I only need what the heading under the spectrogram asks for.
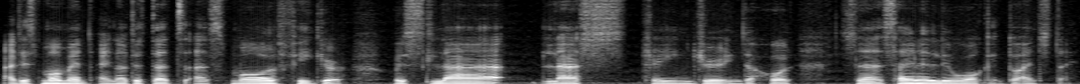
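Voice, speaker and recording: A man's voice: mid-range voice, little pitch movement, a little slow, few pauses, a little mellow, clean tone, poor audio. A young man reading game dialogue aloud and commenting. He stumbles and corrects himself often. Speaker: gameplay commentator.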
